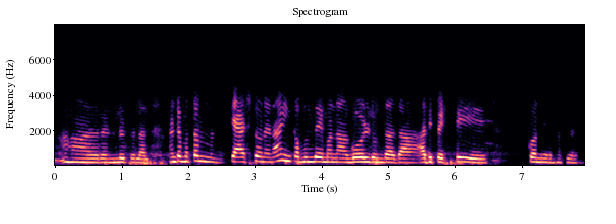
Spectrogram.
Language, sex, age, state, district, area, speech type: Telugu, female, 30-45, Telangana, Nalgonda, rural, conversation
